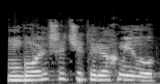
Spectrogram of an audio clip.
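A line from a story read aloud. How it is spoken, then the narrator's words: Grumbling. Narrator (Russian): проворчала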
